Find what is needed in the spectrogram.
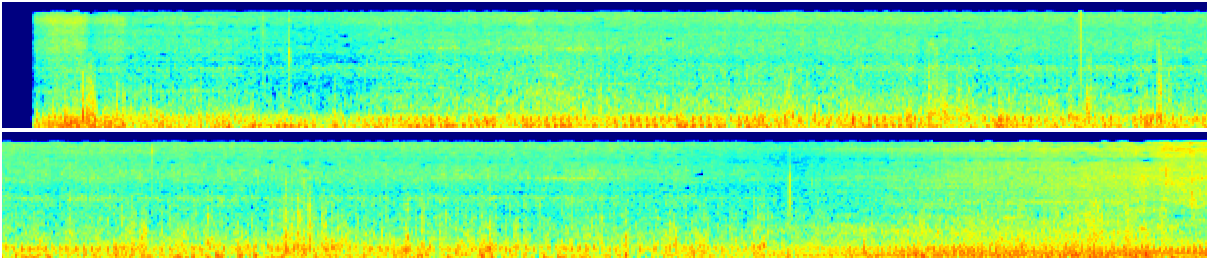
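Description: Steady low rumble of a vehicle's engine and road noise while driving along.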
